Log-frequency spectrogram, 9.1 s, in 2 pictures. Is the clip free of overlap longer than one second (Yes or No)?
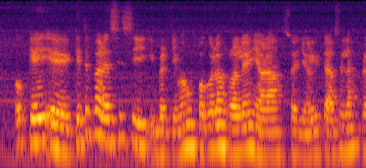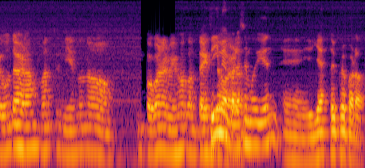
Yes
